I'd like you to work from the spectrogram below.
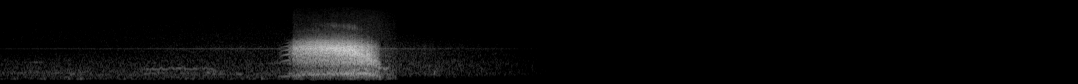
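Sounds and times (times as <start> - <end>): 
Marsh owl giving a drawn-out raspy hiss: 0.0 - 4.5.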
